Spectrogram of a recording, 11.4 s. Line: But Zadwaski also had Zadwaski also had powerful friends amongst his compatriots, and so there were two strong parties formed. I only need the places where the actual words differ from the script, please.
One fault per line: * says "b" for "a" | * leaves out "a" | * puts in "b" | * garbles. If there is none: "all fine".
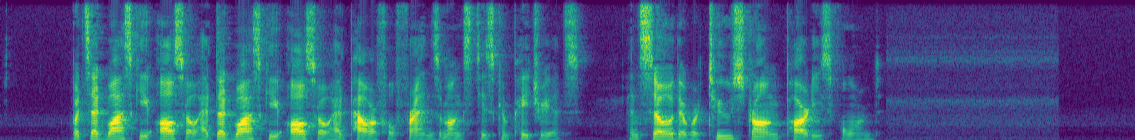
all fine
